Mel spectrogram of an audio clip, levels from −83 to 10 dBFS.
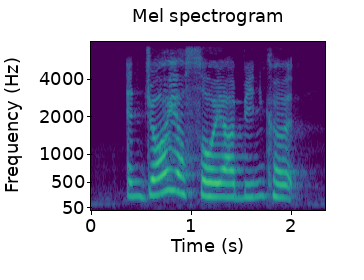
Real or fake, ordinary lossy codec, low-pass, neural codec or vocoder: fake; none; 7.2 kHz; codec, 16 kHz, 16 kbps, FreqCodec, smaller model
